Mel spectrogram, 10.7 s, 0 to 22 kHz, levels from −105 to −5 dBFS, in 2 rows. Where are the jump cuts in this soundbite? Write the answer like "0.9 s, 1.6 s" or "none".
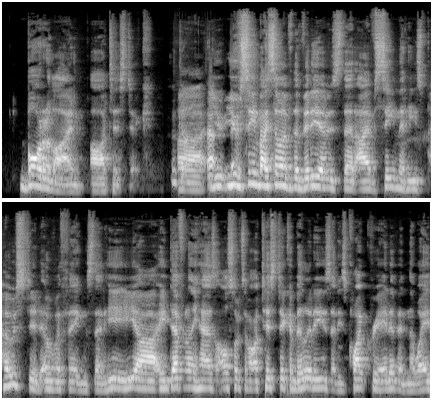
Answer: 2.0 s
